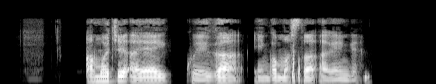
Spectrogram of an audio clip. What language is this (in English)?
Kalenjin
